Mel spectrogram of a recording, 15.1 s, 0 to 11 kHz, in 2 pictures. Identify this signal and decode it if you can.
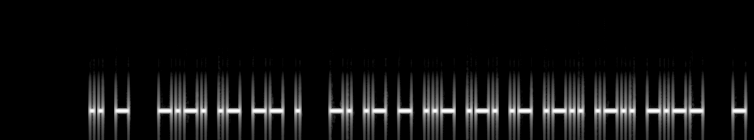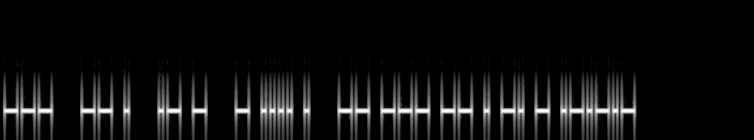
Morse code, heard as a keyed tone, about 28 wpm, 700 Hz. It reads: IT CAME NATURALLY TO ME AT THE MOMENT.
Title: Sentences from Top 1300 Words 28wpm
